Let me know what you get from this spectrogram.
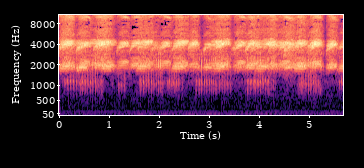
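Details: Chorus of frogs on Amami Island, Japan, Ornate Narrow-Mouthed or Hallowell's Tree Frog, packed with shrill, reedy pulsed calls overlapping continuously, rhythmic lower rattles repeating about twice a second.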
